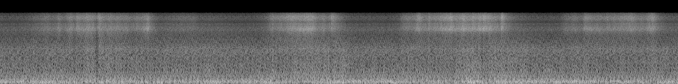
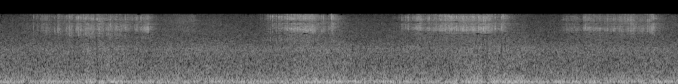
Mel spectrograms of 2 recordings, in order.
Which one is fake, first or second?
first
